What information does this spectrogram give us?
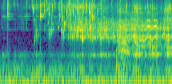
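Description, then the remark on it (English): A tap runs steadily, a broad hissing rush of water that starts after a brief click and builds, with faint splashing and trickling, as water is run for a drink. “Here, just let me get a drink of water real quick.”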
